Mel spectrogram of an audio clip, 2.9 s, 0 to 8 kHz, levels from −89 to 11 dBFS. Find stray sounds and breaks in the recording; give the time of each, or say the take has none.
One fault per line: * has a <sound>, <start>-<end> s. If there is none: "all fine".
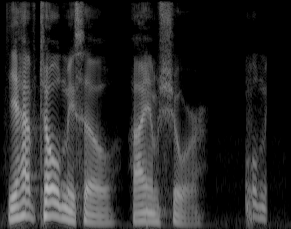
* has a laugh, 2.4-2.7 s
